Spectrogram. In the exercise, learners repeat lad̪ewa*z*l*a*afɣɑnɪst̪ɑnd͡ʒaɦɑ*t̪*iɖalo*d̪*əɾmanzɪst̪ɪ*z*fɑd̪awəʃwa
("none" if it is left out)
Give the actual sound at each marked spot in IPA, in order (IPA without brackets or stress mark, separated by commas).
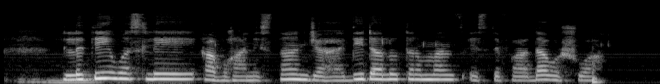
s, e, d̪, t̪, none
